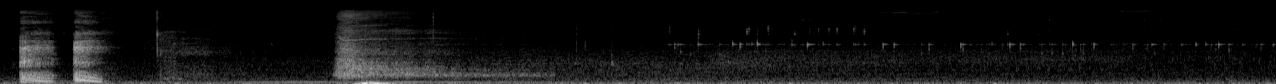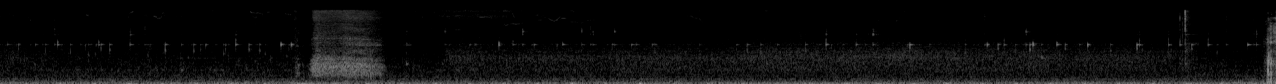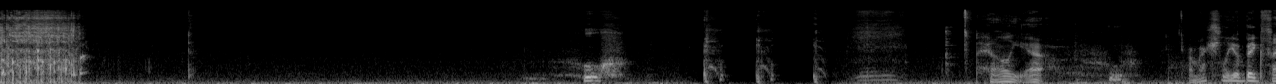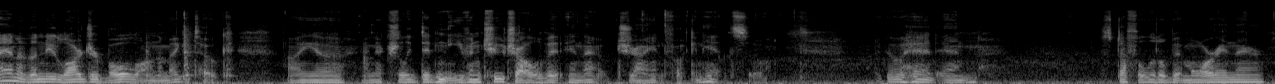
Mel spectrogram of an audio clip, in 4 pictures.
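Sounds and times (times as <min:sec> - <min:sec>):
sharp inhale: 0:03.3 - 0:05.7, 0:15.8 - 0:16.7, 0:34.0 - 0:34.6, 0:46.2 - 0:46.8
bong water bubbling: 0:05.9 - 0:16.0, 0:16.6 - 0:26.4.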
